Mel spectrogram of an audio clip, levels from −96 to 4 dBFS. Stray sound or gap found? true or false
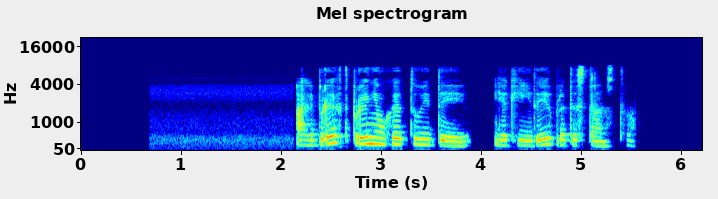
false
